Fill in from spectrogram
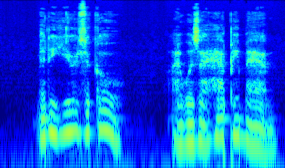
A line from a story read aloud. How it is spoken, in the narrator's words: he said in a shy, halting voice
